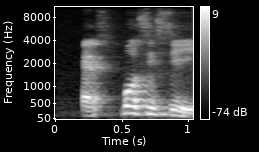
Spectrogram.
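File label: "eksposisi", Malay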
